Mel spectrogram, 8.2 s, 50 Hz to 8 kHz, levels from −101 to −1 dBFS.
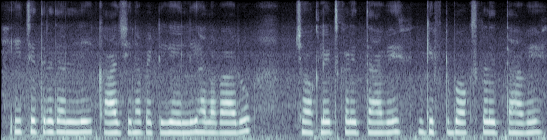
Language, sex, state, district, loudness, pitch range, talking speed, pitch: Kannada, female, Karnataka, Koppal, -15 LUFS, 215-225 Hz, 75 wpm, 220 Hz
